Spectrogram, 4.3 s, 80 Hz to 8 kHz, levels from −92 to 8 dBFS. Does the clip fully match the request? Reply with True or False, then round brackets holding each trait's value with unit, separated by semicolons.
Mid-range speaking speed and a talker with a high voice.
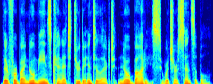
False (195 wpm; 120 Hz)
